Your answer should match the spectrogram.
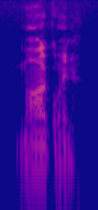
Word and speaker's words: Mohgwyn: How do you spell that? – M-O-H-G-W-Y-N. Mogwin.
